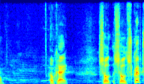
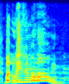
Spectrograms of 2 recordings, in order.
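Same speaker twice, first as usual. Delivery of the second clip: usual speaking voice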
